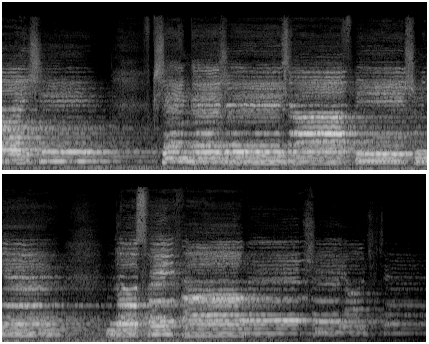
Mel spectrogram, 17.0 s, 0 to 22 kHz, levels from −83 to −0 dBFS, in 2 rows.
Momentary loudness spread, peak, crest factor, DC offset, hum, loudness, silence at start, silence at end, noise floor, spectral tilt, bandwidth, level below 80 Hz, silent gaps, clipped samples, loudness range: 18 LU; -8 dBFS; 18 dB; under 0.1%; none; -24 LUFS; 0 s; 0.35 s; -50 dBFS; -5 dB/octave; 16 kHz; -50 dBFS; none; under 0.1%; 6 LU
